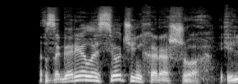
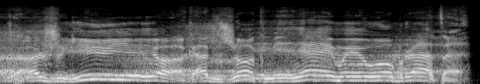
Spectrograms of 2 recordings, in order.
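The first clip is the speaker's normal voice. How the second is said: very slow, higher growl through the pain; father's growl; 8 semitones higher, much slower than usual. Acted. Burning father urges Sedjin on, slow pained growl. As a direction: stretch every word like a tortured man. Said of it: "прорычал отец между криками".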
